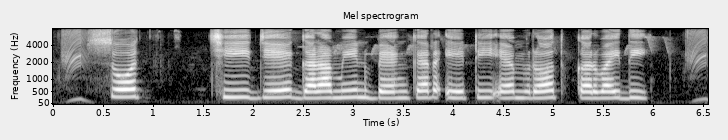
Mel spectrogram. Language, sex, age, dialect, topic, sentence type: Magahi, female, 18-24, Northeastern/Surjapuri, banking, statement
